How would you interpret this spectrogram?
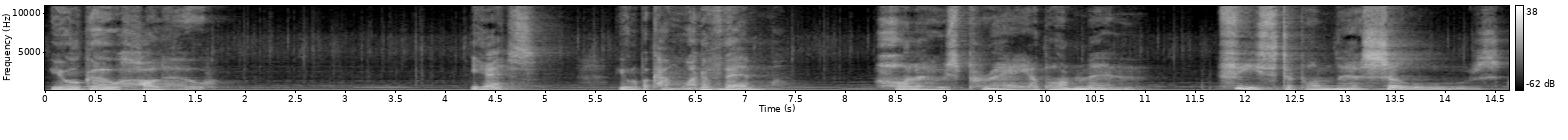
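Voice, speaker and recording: Cackling old crone, very low voice, gravelly, echoing hall, faint music. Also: female voice, lively intonation, heavily acted. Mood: eerie mocking. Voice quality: gravelly, slow and drawn out. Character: cackling old crone keeper, eerie, mocking.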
